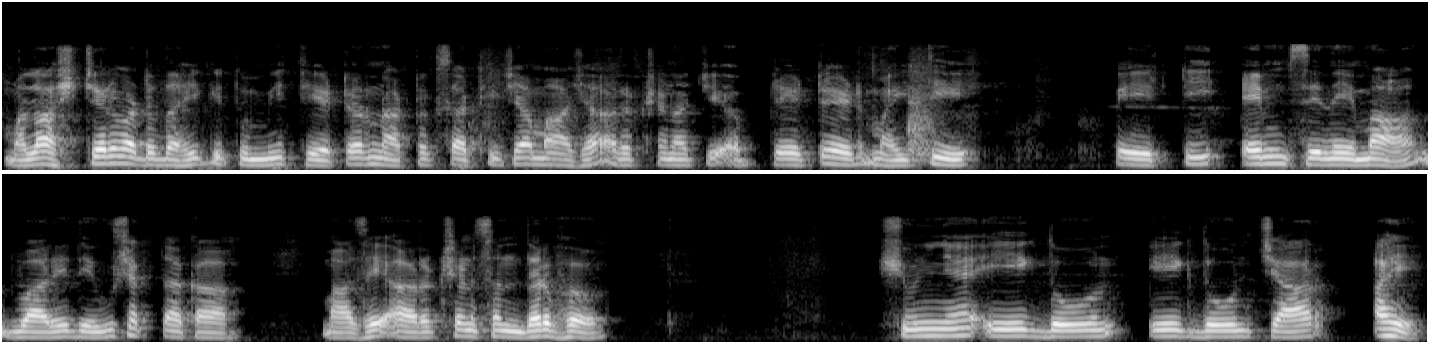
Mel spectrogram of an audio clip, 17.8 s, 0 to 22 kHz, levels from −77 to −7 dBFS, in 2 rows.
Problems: none marked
